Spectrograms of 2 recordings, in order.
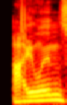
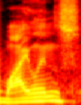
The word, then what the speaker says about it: Ylands: Islands or Wylands. It's Islands is how you pronounce it, but the one where basically it's like open world Minecraft on islands or whatever.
